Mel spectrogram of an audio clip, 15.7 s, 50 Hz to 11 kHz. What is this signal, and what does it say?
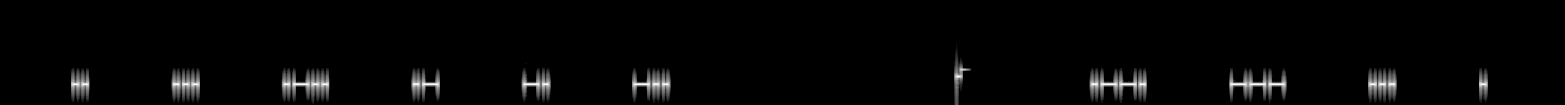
Morse code, heard as a keyed tone, about 25 wpm, spaced as for 9 wpm, 700 Hz. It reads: ISLAND POSE
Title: 6x Character Spacing - Top 500 Words - 25wpm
